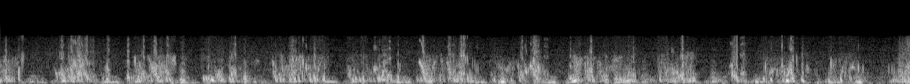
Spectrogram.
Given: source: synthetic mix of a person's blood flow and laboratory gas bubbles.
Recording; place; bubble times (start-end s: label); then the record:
Doppler ultrasound of blood flow; precordium
0.00-0.26 s: bubbles
0.53-1.12 s: bubbles
1.24-1.89 s: bubbles
2.00-2.60 s: bubbles
2.69-3.29 s: bubbles
3.46-4.04 s: bubbles
4.16-4.82 s: bubbles
4.88-5.50 s: bubbles
5.67-6.40 s: bubbles
6.57-7.00 s: bubbles
7.28-7.47 s: bubbles
7.60-8.11 s: bubbles
8.28-8.67 s: bubbles
8.87-9.11 s: bubbles
From the record:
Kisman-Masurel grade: 342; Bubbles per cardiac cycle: rolling drumbeat, 9 or more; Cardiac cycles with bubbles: 100%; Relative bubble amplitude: moderate (0.250 to 0.450); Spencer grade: 3 (all of the cardiac periods contain showers or single bubble signals, but not dominating or overriding the cardiac motion signals); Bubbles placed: anywhere in the cardiac cycle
